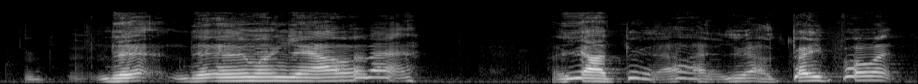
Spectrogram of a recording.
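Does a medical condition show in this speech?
Yes: cerebral palsy; involuntary hand movements; speech a little unclear, a little difficult.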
